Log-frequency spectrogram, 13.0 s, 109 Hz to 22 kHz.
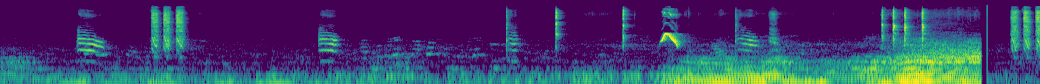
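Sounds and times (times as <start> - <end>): low rumbling noise: 0.0 - 1.5, 4.4 - 12.3
bird singing harsh calls: 7.8 - 8.6.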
